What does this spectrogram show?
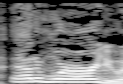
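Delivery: God calling for hiding Adam. Retold or imitated. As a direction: call out across the garden.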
